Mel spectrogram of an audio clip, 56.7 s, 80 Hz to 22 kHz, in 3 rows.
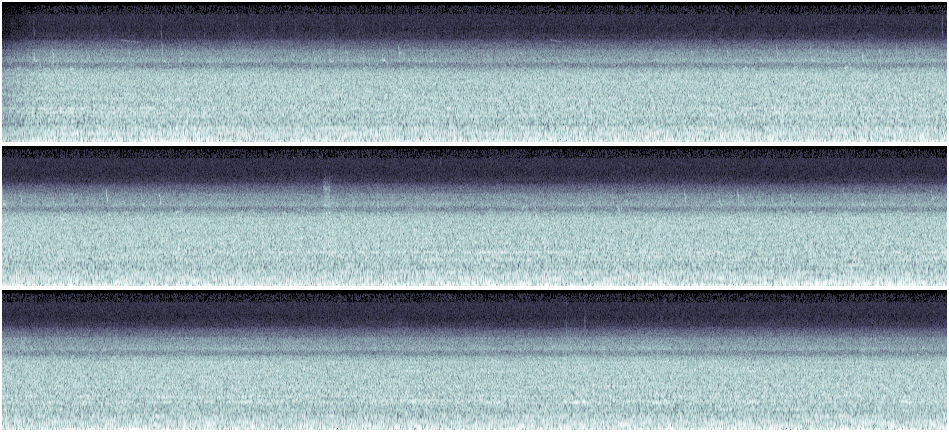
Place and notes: {"title": "Neurath, Sinsteden - Neurath power station", "date": "2012-04-03 10:35:00", "description": "ambience near blocks BoA 2 and 3 of the newly built Neurath power station. signal and sound of passing deavy duty coal train.\n(tech: SD702, Audio Technica BP4025)", "latitude": "51.04", "longitude": "6.63", "altitude": "97", "timezone": "Europe/Berlin"}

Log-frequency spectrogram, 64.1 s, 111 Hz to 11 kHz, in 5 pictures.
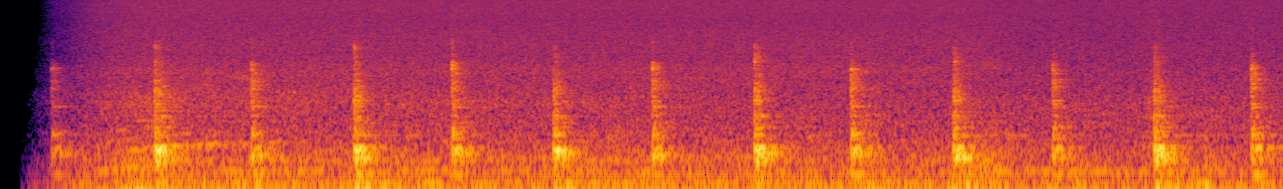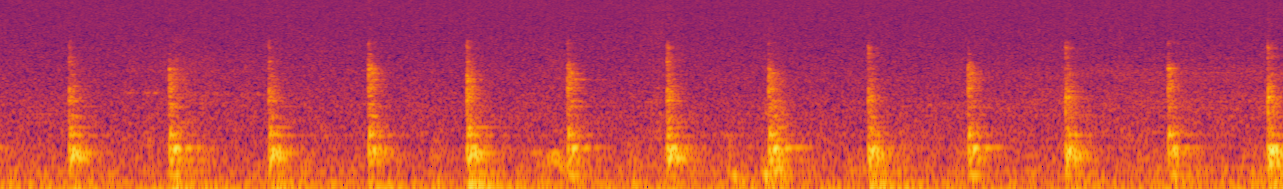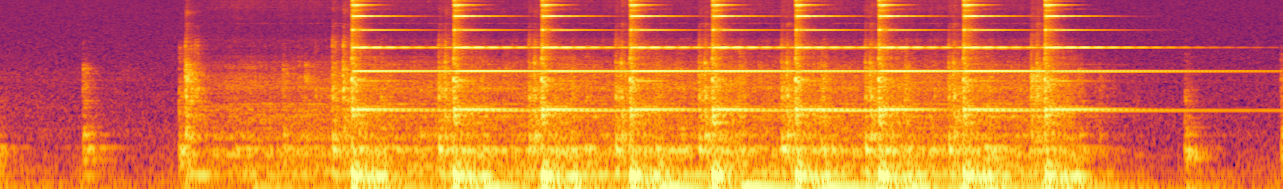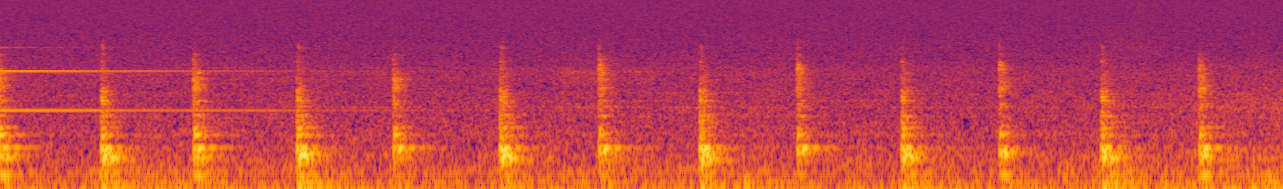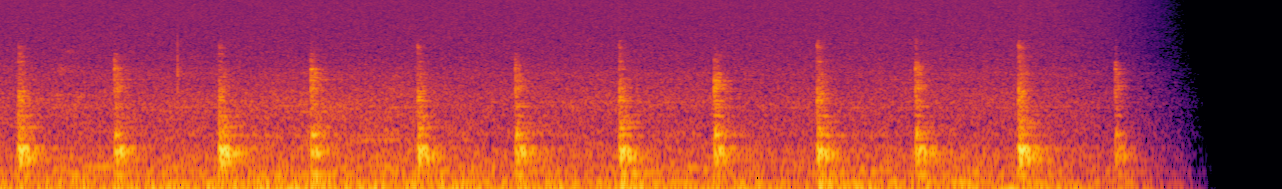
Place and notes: {"title": "Grandfather Clock, Hackney, London, UK - Time Passes", "date": "2020-07-05 09:00:00", "description": "A grandfather clock strikes 9am in a typical East End victorian house. MixPre 3 with 2 x Beyer Lavaliers", "latitude": "51.54", "longitude": "-0.06", "altitude": "21", "timezone": "Europe/London"}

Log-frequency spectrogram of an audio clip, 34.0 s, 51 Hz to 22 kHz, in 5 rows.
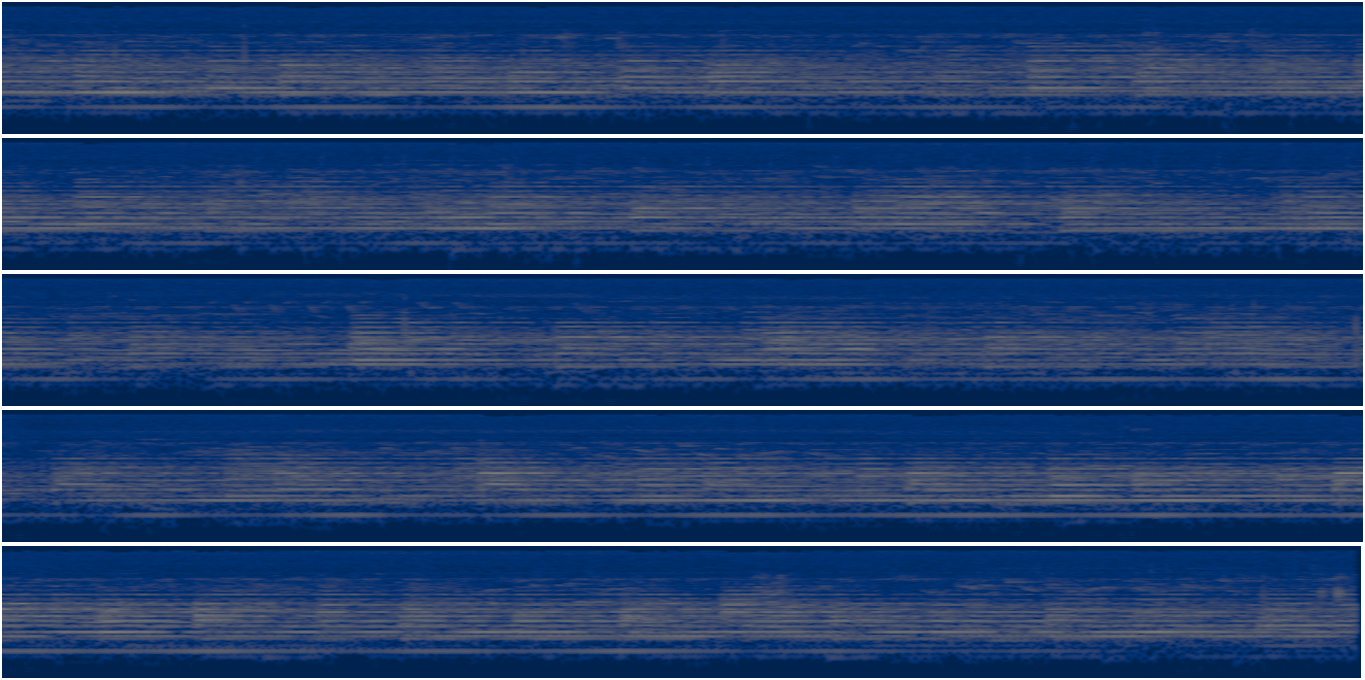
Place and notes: {"title": "Donzenac, France - Pentecôte à Donzenac", "date": "2015-05-25 12:00:00", "description": "La Pentecôte sonne au clocher XIIIème siècle de Donzenac, cité médiévale", "latitude": "45.23", "longitude": "1.52", "altitude": "206", "timezone": "Europe/Paris"}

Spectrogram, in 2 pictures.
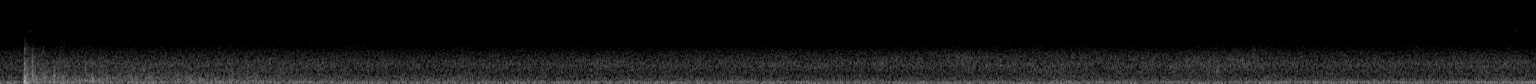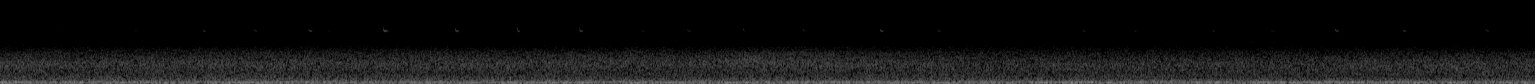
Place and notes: {"title": "Summit of Bernal Hill, Dawn World Listening Day", "date": "2011-07-18 05:00:00", "description": "Freeways US101 and I-280, left-over 4th of July fireworks in Mission District, California towhee? hummingbird? dark-eyed junco trills and tsits, mockingbird, mourning dove, ships whistle, American kestrel, fire engine sirens, joggers, World LIstening DAy", "latitude": "37.74", "longitude": "-122.41", "altitude": "137", "timezone": "America/Los_Angeles"}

